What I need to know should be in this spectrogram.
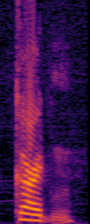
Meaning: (noun) An outdoor area containing one or more types of plants, usually plants grown for food or ornamental purposes
- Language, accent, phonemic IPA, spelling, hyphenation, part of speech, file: English, US, /ˈɡɑɹ.d(ə)n/, garden, gar‧den, noun / verb / adjective, En-us-garden.ogg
